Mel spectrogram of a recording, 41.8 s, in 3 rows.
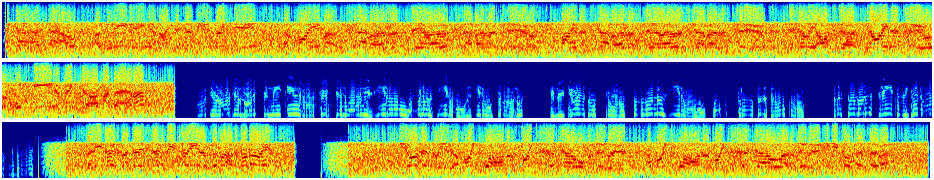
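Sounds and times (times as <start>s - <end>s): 
70cm tropospheric radio signal: 0.0s - 16.6s, 28.5s - 41.8s.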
